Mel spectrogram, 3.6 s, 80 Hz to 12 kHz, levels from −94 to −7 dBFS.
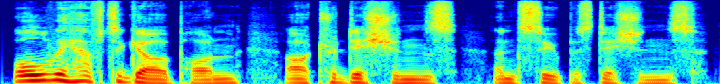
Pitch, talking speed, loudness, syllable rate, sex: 120 Hz, 165 wpm, -21 LUFS, 5.7 syllables/s, male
